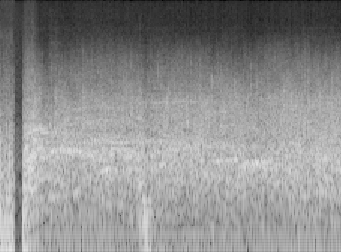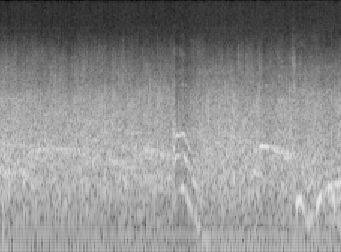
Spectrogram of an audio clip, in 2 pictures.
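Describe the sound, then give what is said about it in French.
Dense, steady applause from a crowd of women in a courtroom fills the whole stretch, a continuous loud patter of many hands clapping with a murmur of voices underneath. “Les femmes continuent à applaudir.”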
